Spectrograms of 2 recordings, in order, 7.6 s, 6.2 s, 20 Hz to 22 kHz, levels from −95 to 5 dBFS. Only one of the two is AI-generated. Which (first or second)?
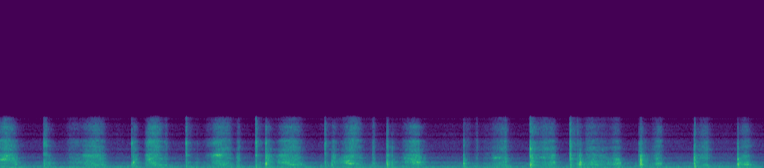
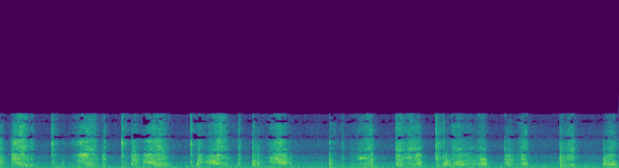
first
